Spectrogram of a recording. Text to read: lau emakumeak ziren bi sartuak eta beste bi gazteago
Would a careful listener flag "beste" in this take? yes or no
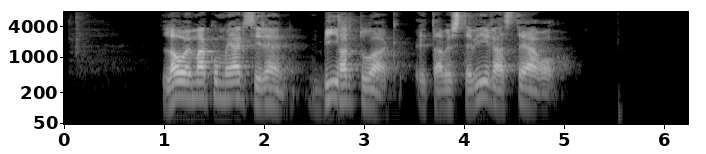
no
